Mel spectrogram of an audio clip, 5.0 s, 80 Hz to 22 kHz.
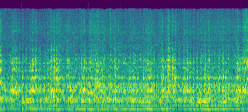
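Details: Dualit 88013 desktop mixer kneading 500g flour and 300ml water, within its stated limit, labours in uneven surges and skips speeds; a replacement unit did the same, cause unknown.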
